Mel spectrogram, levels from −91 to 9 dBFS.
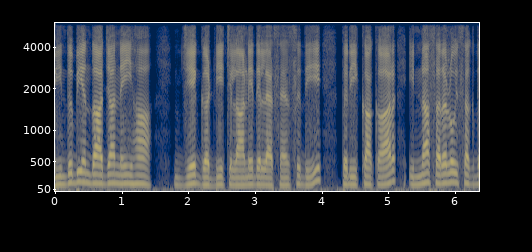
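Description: Speech with aliasing throughout: content above 6 kHz was not filtered before the sample rate was lowered, so it folds back below that edge as unrelated, gritty, metallic components roughly 20 dB under the signal. This fits an unfiltered conversion to a 12 kHz rate.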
